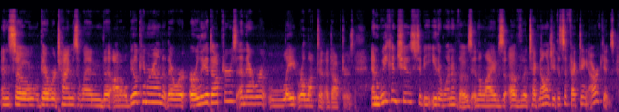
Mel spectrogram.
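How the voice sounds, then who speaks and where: In a normal speaking voice, the speaker moves at a fairly quick pace with lively intonation and hardly any pauses. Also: woman, medium pitch for a woman. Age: 50s. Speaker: personal development podcast host. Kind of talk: solo podcast monologue.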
